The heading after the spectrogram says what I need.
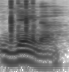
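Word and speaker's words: Yeine: named yina yaina Yani I had actually I had to go to the audiobook to just really find out how to say this because I yeah I think I think I already know right so yeah so her name is yayna I had to go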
